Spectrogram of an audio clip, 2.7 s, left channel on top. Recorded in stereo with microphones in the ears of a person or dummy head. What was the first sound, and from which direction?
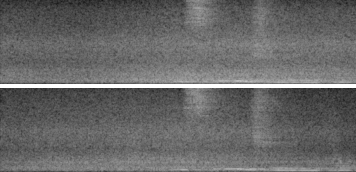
A woman speaking, 20° right (ahead or behind).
